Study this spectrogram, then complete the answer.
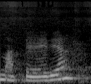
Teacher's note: Um outro exemplo aqui, matéria. Sua penúltima sílaba é a mais forte. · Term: sílaba tônica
